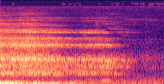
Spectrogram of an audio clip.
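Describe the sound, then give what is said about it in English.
A long, deep breath being let out during a guided muscle-relaxation exercise, soft and airy, holding steady and then fading away in under two seconds. “Just one more big breath in. And release.”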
